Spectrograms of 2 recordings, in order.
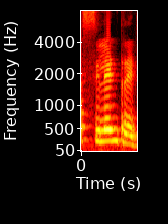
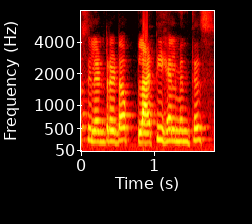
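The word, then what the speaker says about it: Coelenterata: Second है सिलेंट्रेटा, ये pronounce करना सीखो पहले, पोरीफेरा, सिलेंट्रेटा, ठीक है।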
